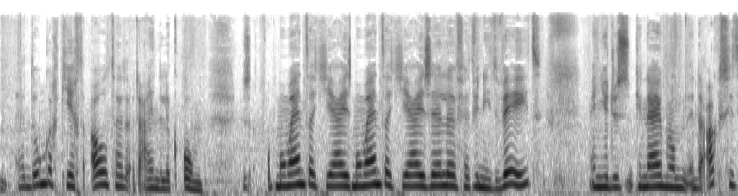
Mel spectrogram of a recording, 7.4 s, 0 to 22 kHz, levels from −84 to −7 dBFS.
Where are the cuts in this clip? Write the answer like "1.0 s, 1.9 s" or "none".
3.5 s, 4.7 s, 6.4 s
